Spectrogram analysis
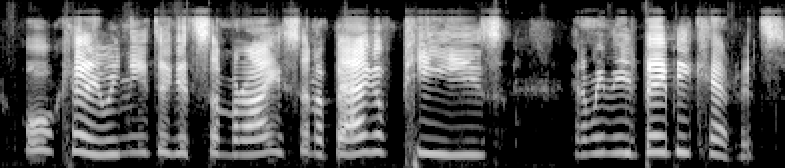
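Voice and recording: A man's put-on character voice at an extremely high pitch, delivered at a moderate pace.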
